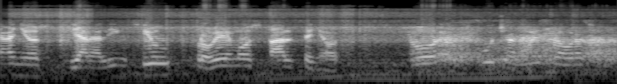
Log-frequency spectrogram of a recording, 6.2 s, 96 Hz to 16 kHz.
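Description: A Spanish-language religious broadcast, Radio Maria, talking from the small speaker of a pocket FM/SCA receiver tuned to the 92 kHz subcarrier of an FM station, with a steady high hiss behind the voice.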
